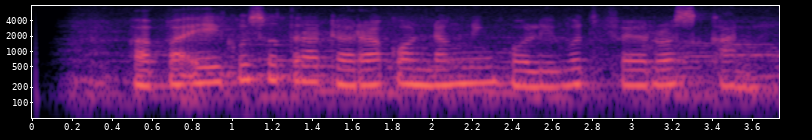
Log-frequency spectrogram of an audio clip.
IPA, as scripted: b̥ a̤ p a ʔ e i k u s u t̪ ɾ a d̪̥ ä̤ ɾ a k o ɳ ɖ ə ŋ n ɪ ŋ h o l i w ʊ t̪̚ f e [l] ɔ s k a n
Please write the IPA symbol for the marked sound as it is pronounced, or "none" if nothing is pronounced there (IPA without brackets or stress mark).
ɾ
